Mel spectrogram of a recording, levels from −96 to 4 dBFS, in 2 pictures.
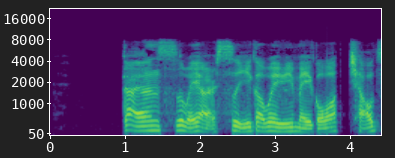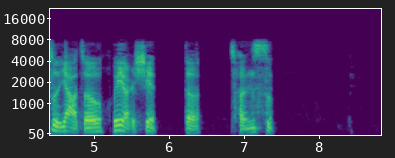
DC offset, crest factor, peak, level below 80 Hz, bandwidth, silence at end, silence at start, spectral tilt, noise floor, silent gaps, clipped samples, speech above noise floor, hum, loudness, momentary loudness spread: under 0.1%; 16 dB; 0 dBFS; -60 dBFS; 8.4 kHz; 1.45 s; 0.95 s; -4 dB/octave; -89 dBFS; none; under 0.1%; 75 dB; none; -15 LUFS; 9 LU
